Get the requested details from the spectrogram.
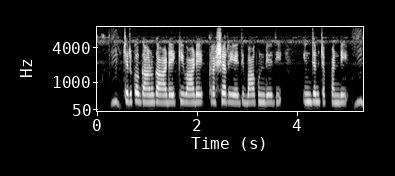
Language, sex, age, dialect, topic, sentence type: Telugu, female, 18-24, Southern, agriculture, question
